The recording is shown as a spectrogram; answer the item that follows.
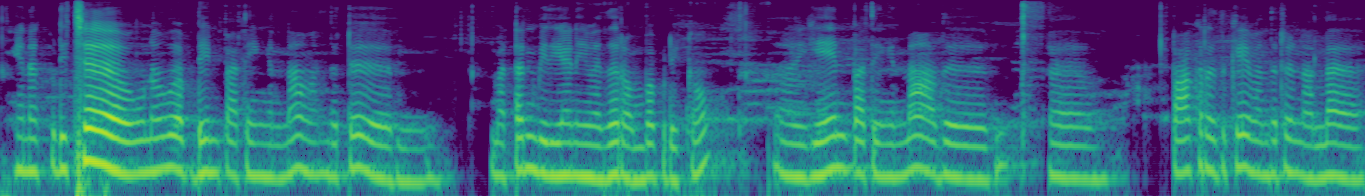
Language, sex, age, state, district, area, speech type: Tamil, female, 45-60, Tamil Nadu, Erode, rural, spontaneous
